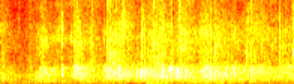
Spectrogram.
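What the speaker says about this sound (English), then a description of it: "Warm applause for Mike, too." Audience at a tech conference accelerators panel claps warmly as a panelist is introduced, a steady patter of many hands at moderate room distance, with no talk over it.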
